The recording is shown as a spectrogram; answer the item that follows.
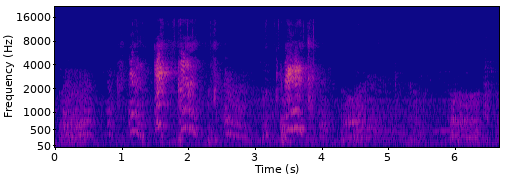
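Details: Mini Pomeranian puppy playing with a person indoors, giving short high-pitched yappy barks and little growls, two sharp barks standing out near the start and middle, mixed with scuffling and soft play sounds.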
